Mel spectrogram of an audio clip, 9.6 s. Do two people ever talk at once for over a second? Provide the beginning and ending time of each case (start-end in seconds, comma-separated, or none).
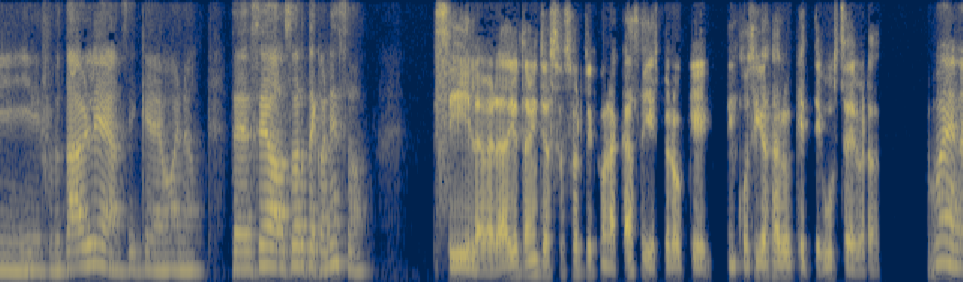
none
